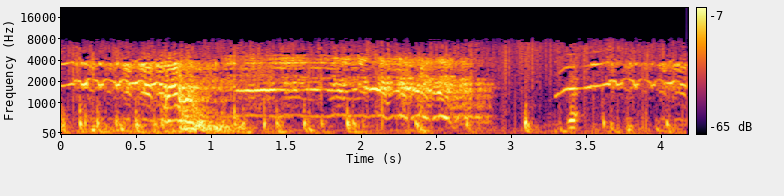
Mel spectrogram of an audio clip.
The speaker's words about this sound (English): look, there's a horse. Yeah, and coming this way. I don't see anyone in the saddle. Why, there isn't. Somehow that horse has lost its rider.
